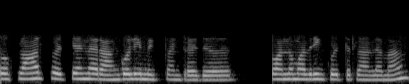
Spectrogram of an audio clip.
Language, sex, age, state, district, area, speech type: Tamil, female, 30-45, Tamil Nadu, Ariyalur, rural, conversation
